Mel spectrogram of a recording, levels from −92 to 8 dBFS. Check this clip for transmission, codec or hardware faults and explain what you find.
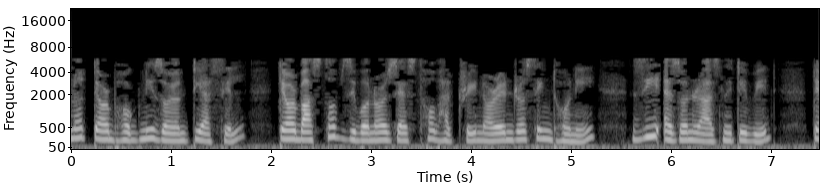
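Two faults are audible: codec damage across the whole recording and two brief pre-echoes.

The codec damage runs throughout and is plainly audible. Nothing in the speech reaches above 5.8 kHz, and the remaining upper band has a watery, swirling quality. The likely cause is MP3 compression at a starved bitrate, in the region of 24 kbps. With too few bits, the encoder cuts the treble at a fixed frequency and drops weak spectral lines, which switch on and off from frame to frame. On a spectrogram this appears as a hard ceiling at 5.8 kHz, with patchy, flickering holes below it.

Pre-echo occurs at 2.07 s, spreading about 18 ms, and again at 5.92 s, spreading about 10 ms. A sharp onset falls late within a transform block. The quantisation noise sized for that loud attack is spread across the whole block, so it also fills the quiet moment before the attack. 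The result is a short hiss leading into each onset, which sounds softened. On the waveform, low-level noise rises just before the attack. A spectrogram shows a broadband smear ahead of the onset edge.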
